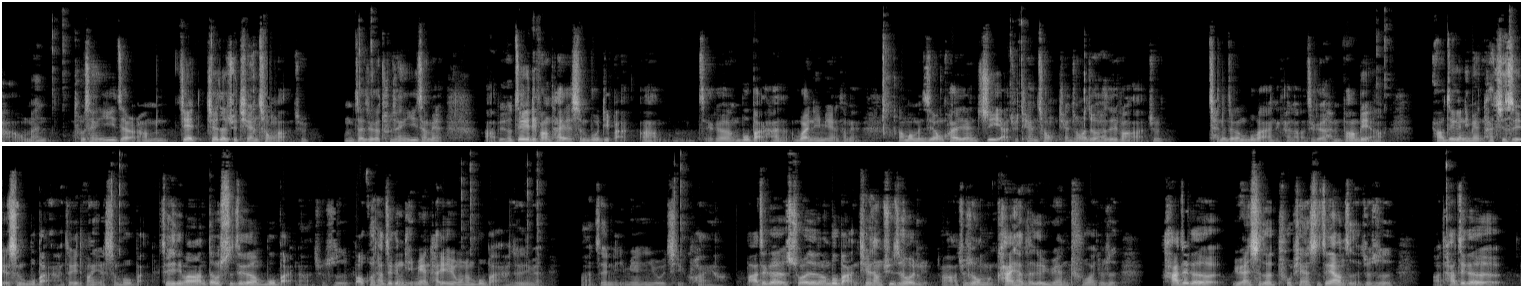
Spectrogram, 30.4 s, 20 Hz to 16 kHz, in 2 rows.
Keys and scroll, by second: 2.1 g, 8.8 g, 24.2 v.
